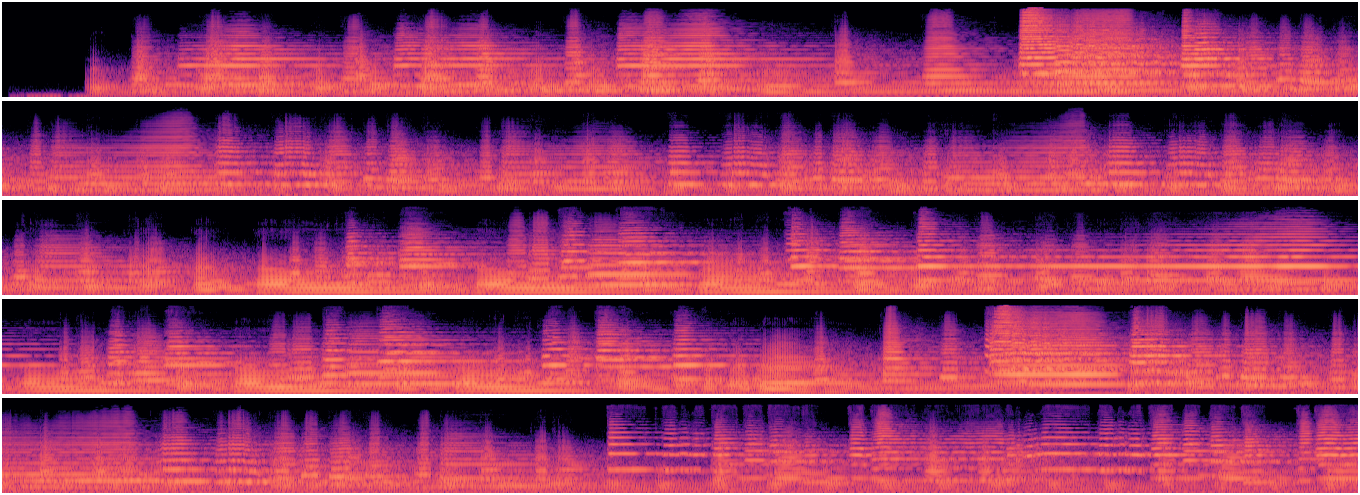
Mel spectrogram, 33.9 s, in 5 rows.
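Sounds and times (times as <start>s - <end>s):
brass ensemble playing: 0.4s - 33.8s.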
